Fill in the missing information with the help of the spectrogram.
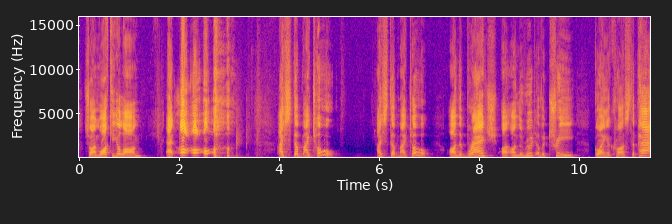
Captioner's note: laughs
